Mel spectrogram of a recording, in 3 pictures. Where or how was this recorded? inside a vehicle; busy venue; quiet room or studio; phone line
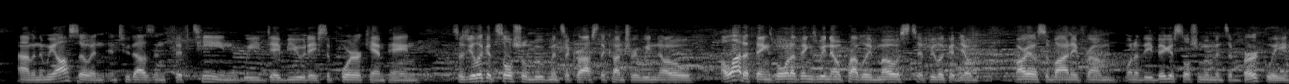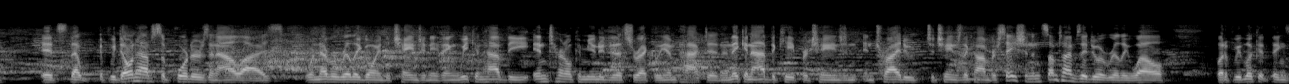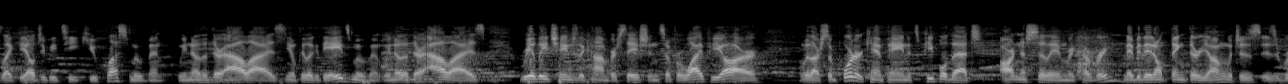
busy venue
